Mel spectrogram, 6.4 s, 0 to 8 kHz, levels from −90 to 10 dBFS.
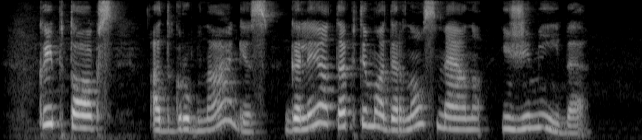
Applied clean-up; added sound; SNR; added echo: none; none; none; none.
